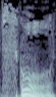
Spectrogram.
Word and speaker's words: school: 那么这句话呢，对于大家来说呢，要注意点 school 这个单词要把尾音要留住，因为很多人读这个词的时候会把 school 就读成这样子是不行的。 – 嗯， school 应该有一个舌尖抵上齿背的过程，把这个留住。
